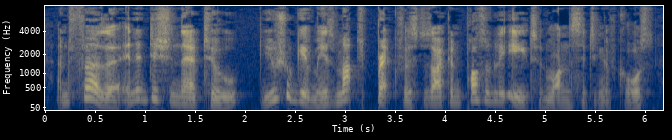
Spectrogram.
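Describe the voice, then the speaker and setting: A man voicing a conceited, excitable toad from a storybook in a pompous, theatrical, emphatic manner. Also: mid-range voice, husky. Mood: bargaining, pompous.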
